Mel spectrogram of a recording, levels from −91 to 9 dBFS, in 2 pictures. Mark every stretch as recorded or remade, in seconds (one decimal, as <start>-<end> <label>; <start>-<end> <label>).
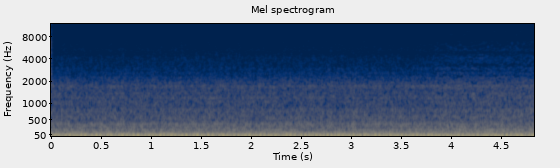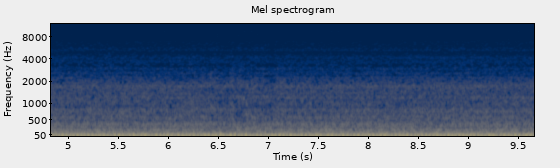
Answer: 0.0-6.4 recorded; 6.4-7.1 remade; 7.1-9.7 recorded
